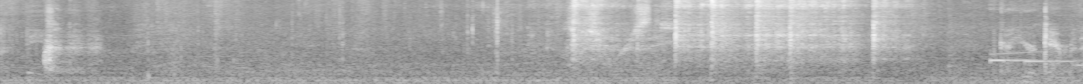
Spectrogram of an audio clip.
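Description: Plastic wrapping on toilet paper packs crinkling and rustling as they are handled, densest for about two seconds in the second half, over a steady low hum. A short beep near the end.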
